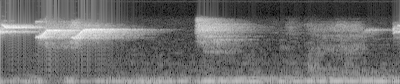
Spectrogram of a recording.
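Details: Captive-bred male Double-collared seedeater (coleiro) from a breeder in Brazil singing: a loud high whistled phrase with quick rising slurs, then a second buzzy burst fading away, with a faint low hum indoors.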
